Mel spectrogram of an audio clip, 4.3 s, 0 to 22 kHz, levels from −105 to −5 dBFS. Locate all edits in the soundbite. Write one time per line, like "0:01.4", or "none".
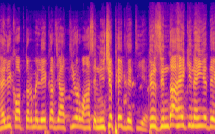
0:02.8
